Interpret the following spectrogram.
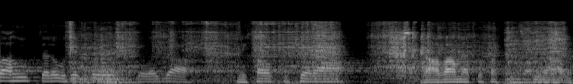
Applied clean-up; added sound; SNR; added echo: none; Screech; -1 dB; none.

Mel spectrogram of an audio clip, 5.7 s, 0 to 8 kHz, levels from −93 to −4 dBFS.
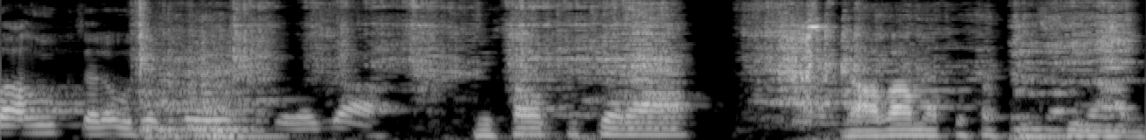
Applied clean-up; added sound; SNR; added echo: classical method Wiener filter.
